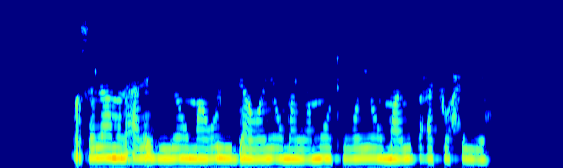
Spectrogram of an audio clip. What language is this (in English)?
Arabic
